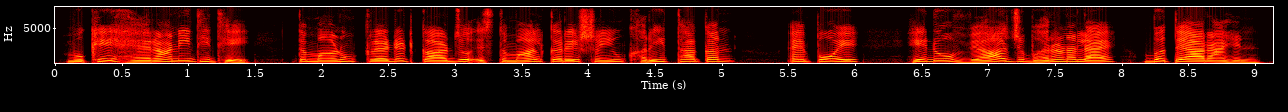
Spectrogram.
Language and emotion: Sindhi, surprised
